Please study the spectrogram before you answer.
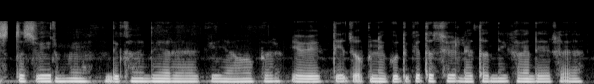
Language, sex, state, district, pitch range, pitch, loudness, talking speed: Hindi, male, Rajasthan, Nagaur, 130-140 Hz, 135 Hz, -14 LUFS, 200 wpm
